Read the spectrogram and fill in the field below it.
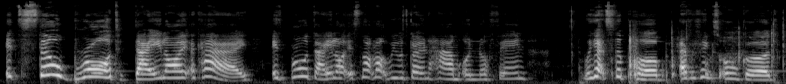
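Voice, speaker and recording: A woman's voice: high-pitched, normal speed. Chatty woman telling a storytime. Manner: chatty, rambling, swears freely. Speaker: storyteller vlogger. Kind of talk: casual storytime vlog.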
